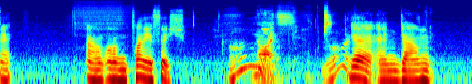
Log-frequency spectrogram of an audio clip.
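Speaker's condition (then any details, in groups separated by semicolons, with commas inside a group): Muscular dystrophy; uses wheelchair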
